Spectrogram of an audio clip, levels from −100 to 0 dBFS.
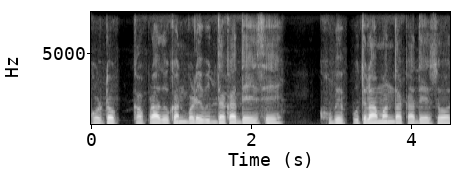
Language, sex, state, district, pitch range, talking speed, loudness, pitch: Halbi, male, Chhattisgarh, Bastar, 120-130 Hz, 185 wpm, -17 LUFS, 125 Hz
